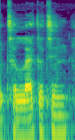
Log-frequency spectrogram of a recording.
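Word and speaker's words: tlacotin: The Aztecs slaves were pronounced as telacoti, that's singular, or telacotine, that's plural, for a slave.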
